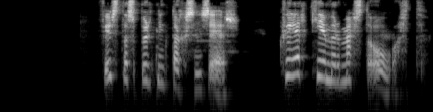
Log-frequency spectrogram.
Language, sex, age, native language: Icelandic, female, 30-39, Icelandic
